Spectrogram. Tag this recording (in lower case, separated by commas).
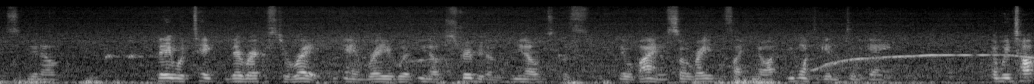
speech, emergency vehicle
